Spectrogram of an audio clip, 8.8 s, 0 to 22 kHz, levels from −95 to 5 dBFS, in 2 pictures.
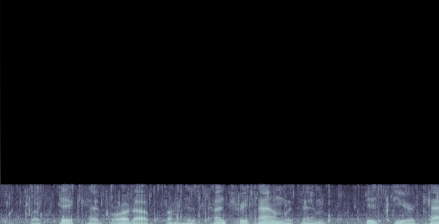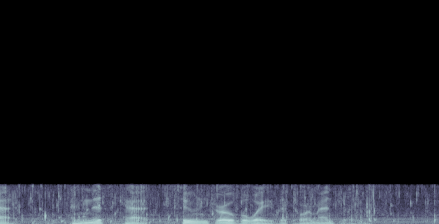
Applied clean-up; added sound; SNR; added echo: none; Water / Liquid; 10 dB; none.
